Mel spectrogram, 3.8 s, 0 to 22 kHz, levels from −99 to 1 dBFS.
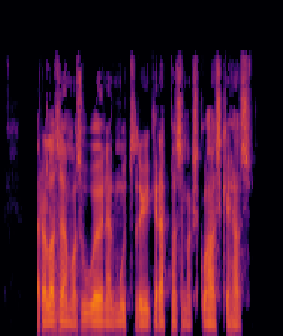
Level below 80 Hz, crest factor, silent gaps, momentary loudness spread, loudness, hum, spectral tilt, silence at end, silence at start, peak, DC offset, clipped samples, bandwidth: -66 dBFS; 22 dB; none; 5 LU; -32 LUFS; none; -3 dB/octave; 0.45 s; 0.5 s; -12 dBFS; under 0.1%; under 0.1%; 11.5 kHz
